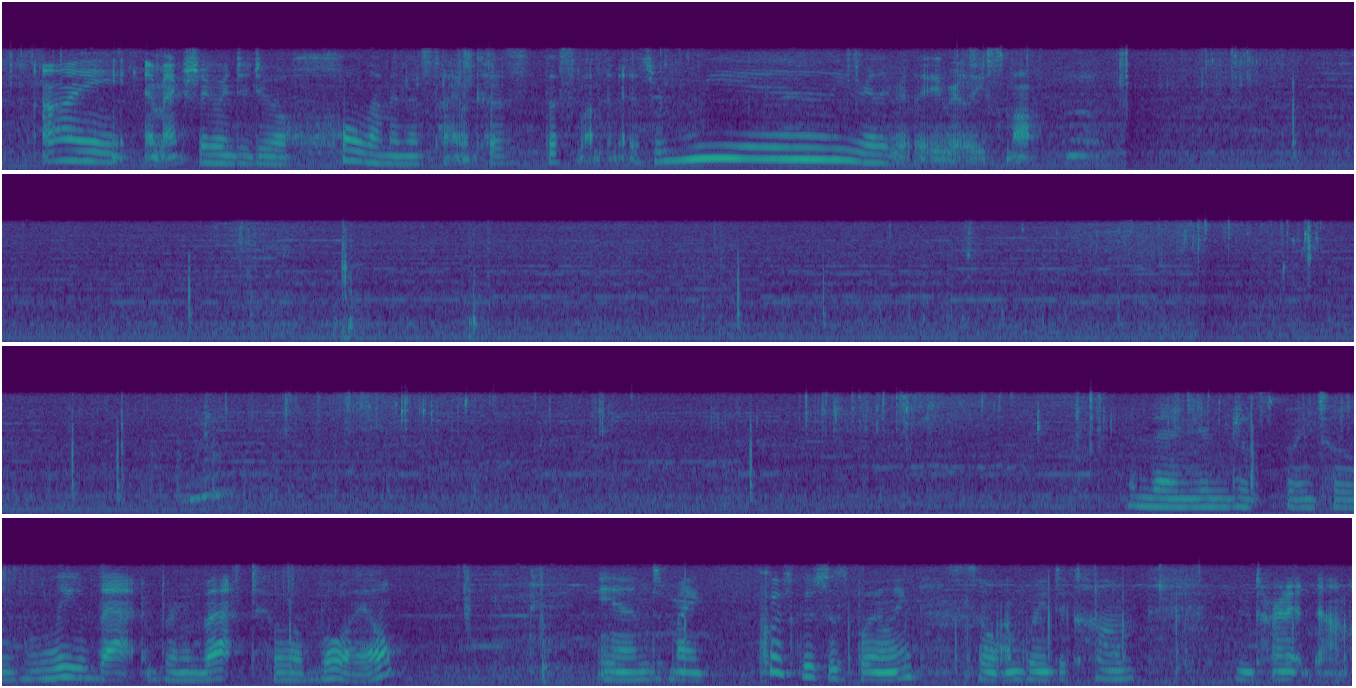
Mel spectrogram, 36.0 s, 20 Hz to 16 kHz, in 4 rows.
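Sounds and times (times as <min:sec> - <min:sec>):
steady low hum: 0:00.0 - 0:36.0
juice dripping into water: 0:07.3 - 0:08.8, 0:13.7 - 0:27.2.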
